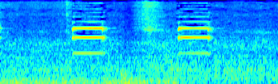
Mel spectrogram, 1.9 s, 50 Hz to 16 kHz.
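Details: Diesel truck just started after an EGR tune-up, with the back pressure sensor still unreplaced: even low idle rumble with no knocks, plus short beeps about every 0.7 seconds; the engine sounds settled and healthy.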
